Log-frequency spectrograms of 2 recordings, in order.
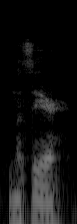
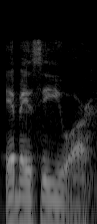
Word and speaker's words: Mazur: How I'm sorry, lady Marat, what was her name? Mazir. Mazir. Am I saying it right? Yeah. Okay. How Lady Mazir, because I'm assuming she knows about her and how she Mazir. lost her family. Mazir. I'm sorry. Mazur. I'm so sorry.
